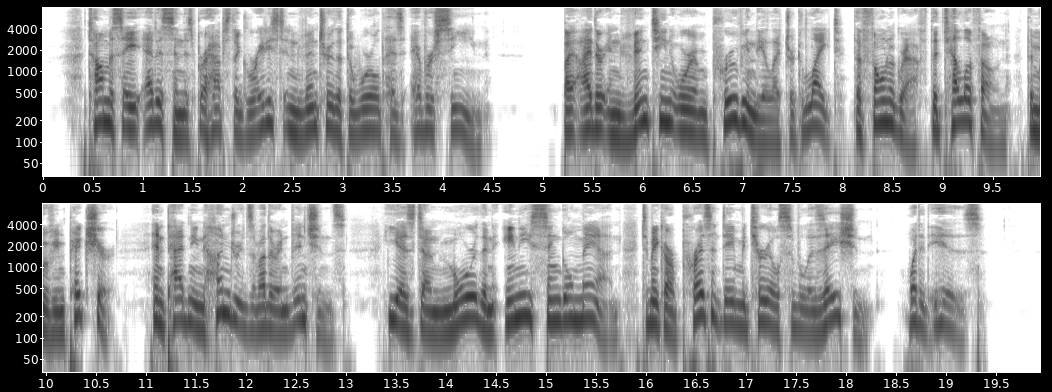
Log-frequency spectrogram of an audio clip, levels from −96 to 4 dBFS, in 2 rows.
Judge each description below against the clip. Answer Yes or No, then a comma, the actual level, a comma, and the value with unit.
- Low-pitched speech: No, medium, 145 Hz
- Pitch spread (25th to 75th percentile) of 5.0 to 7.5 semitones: Yes, wide, 5.4 semitones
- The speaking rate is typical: Yes, average, 160 wpm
